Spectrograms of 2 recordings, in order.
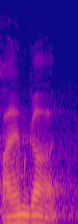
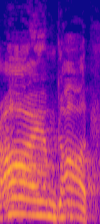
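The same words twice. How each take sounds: First: It is said at a normal, quiet volume. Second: It is shouted even louder.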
